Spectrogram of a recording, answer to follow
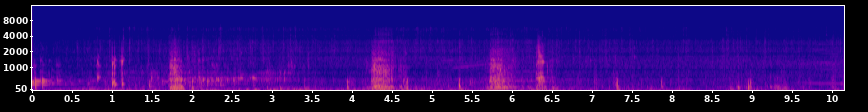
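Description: Underwater sound heard through a diving camera's housing: a muffled water background with scattered sharp clicks and three short, louder rushing swooshes about two, four and a half and six seconds in.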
